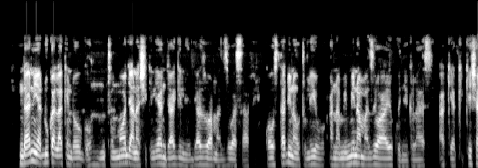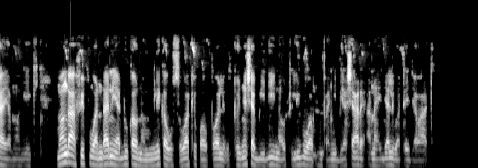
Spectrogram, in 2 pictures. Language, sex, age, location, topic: Swahili, male, 18-24, Kisumu, finance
